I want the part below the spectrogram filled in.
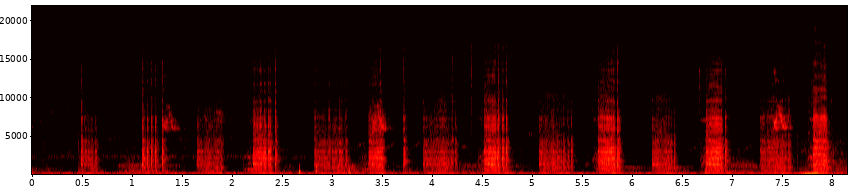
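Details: Honda CG 99 motorcycle, engine off, being rocked; dry rasping creaks in bursts about once per second, new since the previous day, owner suspects damage from jumps; suspension creak under load, cause unconfirmed.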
